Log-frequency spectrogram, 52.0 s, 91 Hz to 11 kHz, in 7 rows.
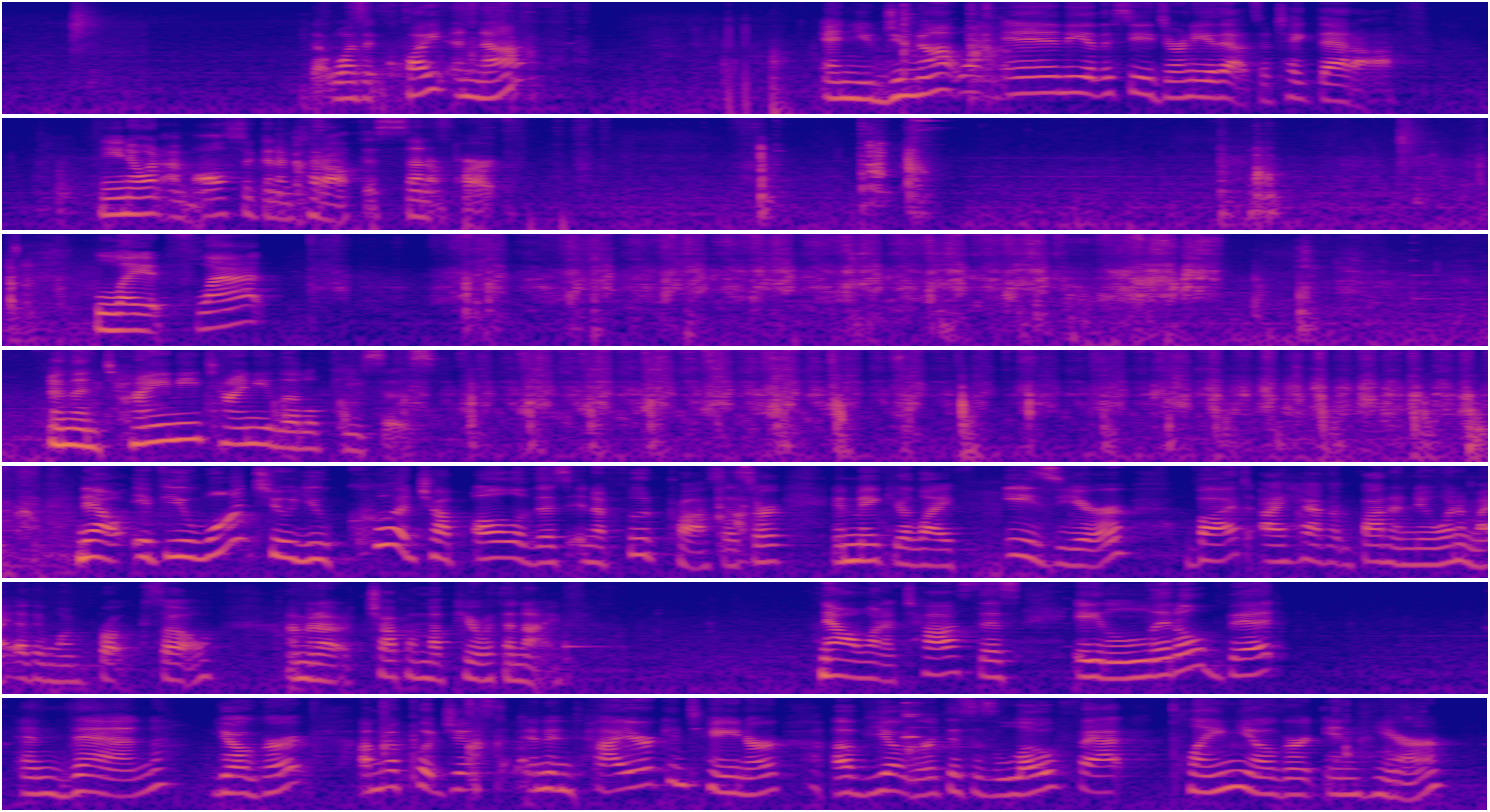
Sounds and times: Speech: 1.5s - 2.7s, 4.1s - 7.1s, 7.9s - 10.0s, 22.5s - 24.4s, 30.1s - 40.0s, 41.2s - 43.6s, 44.6s - 51.8s.

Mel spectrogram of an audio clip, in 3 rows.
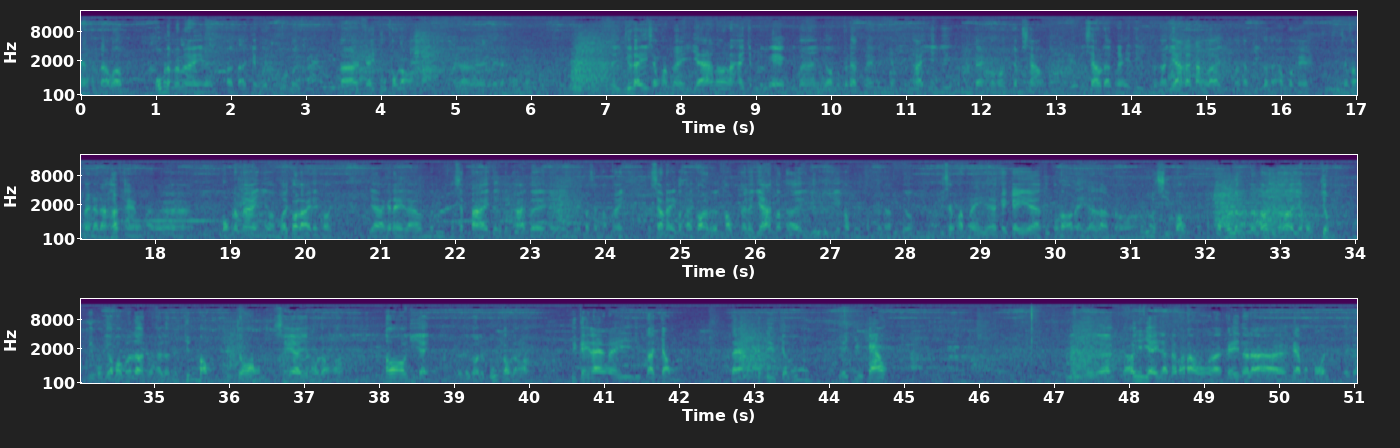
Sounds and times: Speech: 0.0s - 44.9s, 47.2s - 51.0s.

